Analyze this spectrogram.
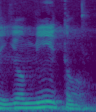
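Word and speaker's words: يميت: This one you put a ya in the beginning with the dhamma, and this is pronounced as yomito because the grammar is yuf'ilu. Yomito.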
